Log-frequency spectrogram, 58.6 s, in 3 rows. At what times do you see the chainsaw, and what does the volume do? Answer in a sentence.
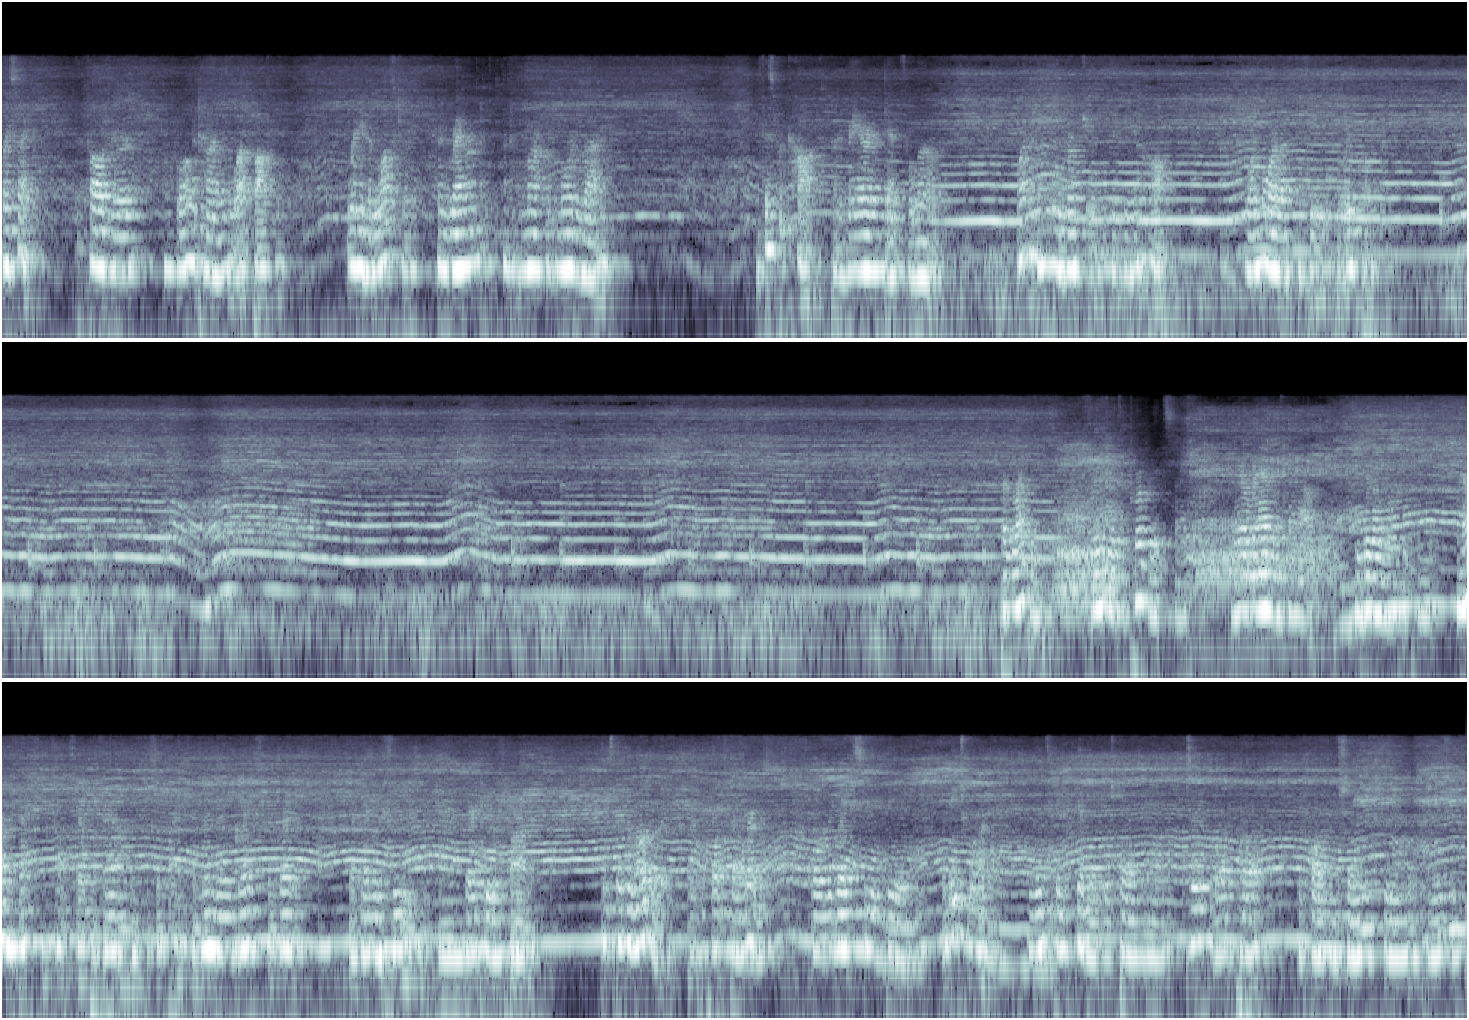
The chainsaw can be heard from 0.0 to 58.5 s, getting louder.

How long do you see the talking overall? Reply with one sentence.
The talking can be heard for 41 seconds in total.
